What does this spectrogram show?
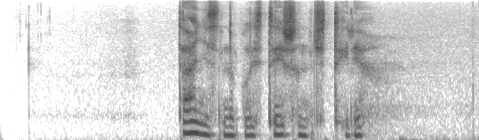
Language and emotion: Russian, sad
